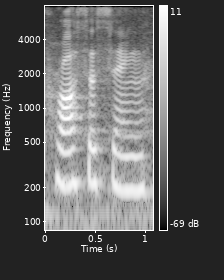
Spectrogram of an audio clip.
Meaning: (noun) 1. The action of the verb to process 2. The act of taking something through a set of prescribed procedures
- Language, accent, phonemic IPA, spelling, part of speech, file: English, US, /ˈpɹɑsɛsɪŋ/, processing, noun / verb, En-us-processing.ogg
